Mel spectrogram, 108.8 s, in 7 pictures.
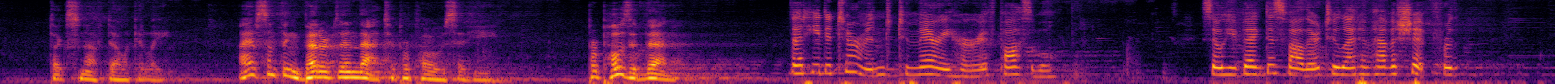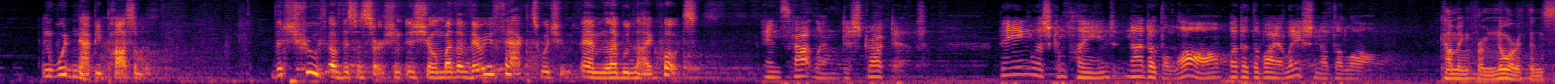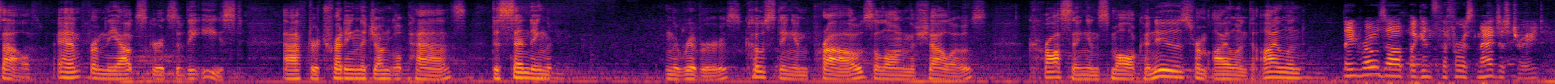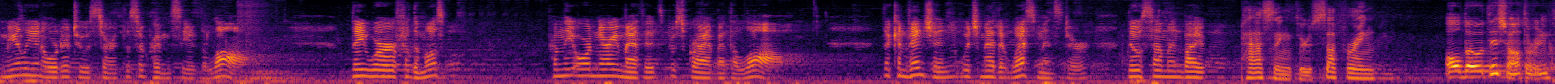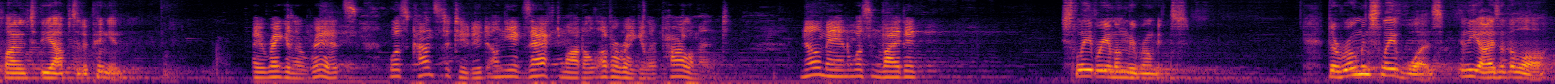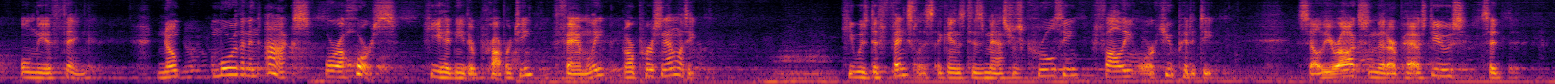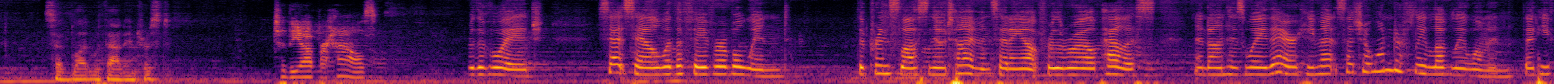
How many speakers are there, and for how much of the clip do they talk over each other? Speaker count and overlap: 5, no overlap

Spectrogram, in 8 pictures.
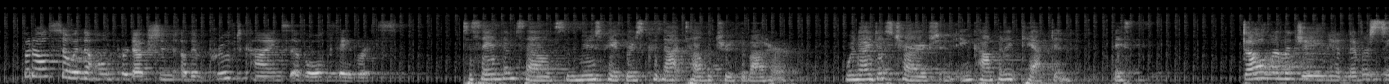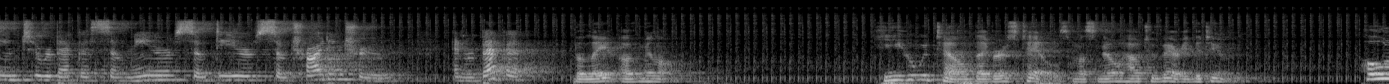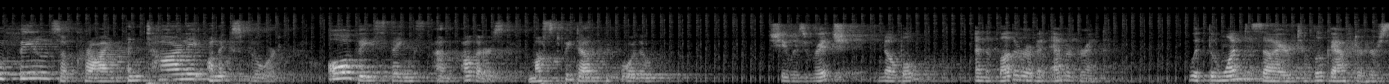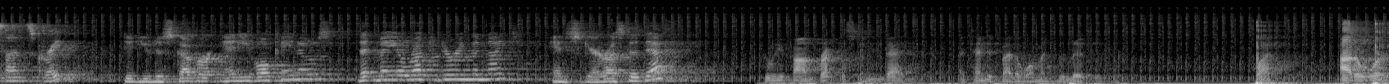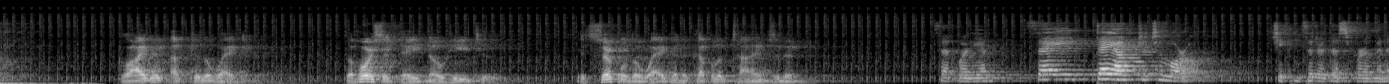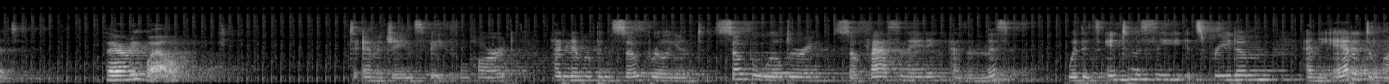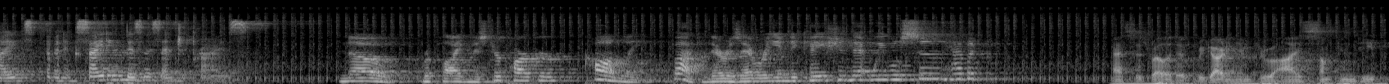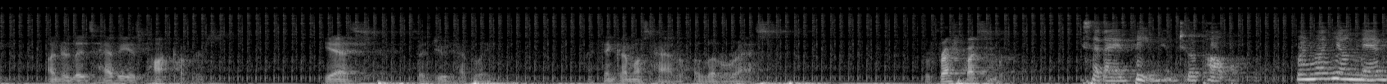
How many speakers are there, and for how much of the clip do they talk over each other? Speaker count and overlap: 9, no overlap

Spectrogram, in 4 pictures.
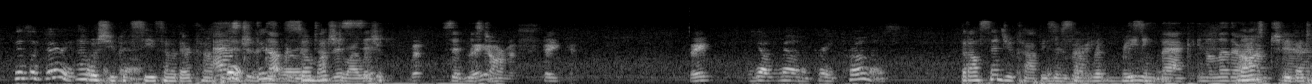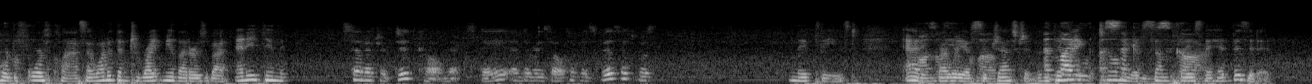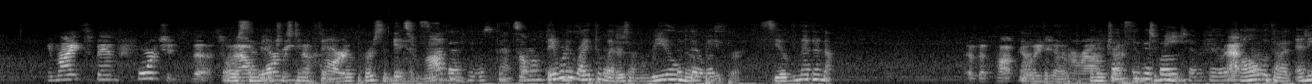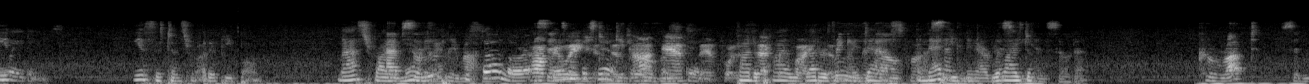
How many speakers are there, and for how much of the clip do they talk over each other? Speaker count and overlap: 4, about 49%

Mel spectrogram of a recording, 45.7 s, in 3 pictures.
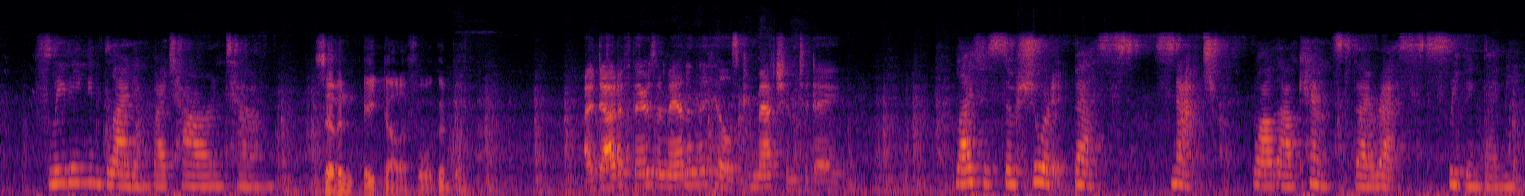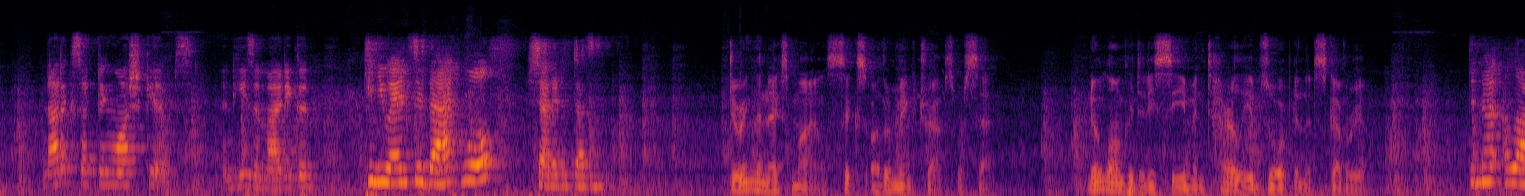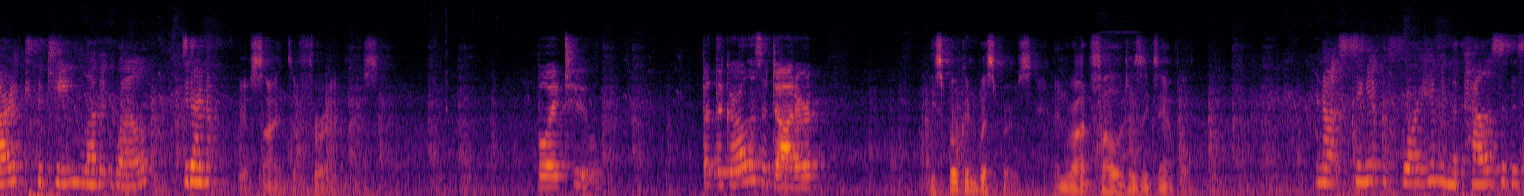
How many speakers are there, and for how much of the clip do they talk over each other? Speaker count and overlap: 3, no overlap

